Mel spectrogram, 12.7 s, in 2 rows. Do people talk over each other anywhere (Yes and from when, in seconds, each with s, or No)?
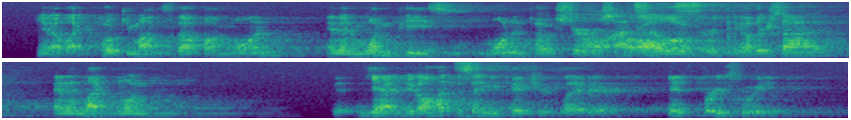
Yes, from 4.3 s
